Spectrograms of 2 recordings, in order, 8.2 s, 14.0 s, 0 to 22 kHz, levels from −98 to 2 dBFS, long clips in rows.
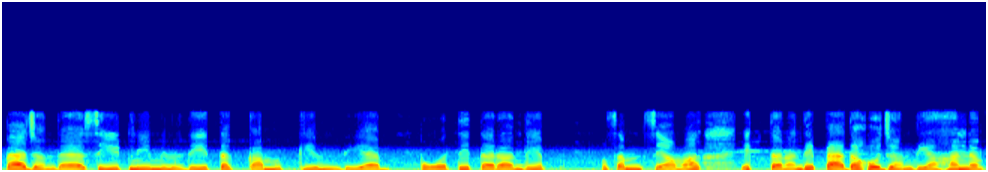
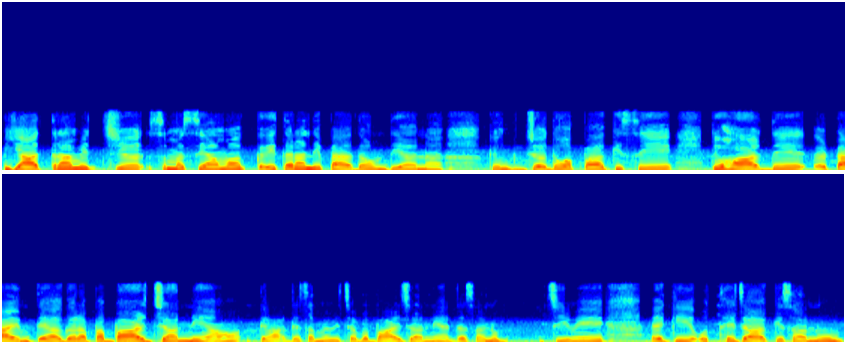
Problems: none marked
